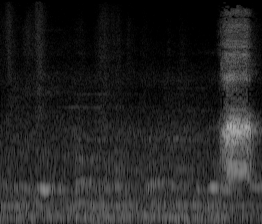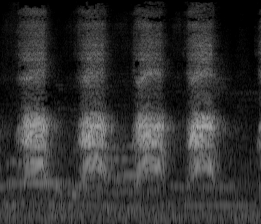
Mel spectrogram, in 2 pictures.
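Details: Crow at a house window: after a few seconds of quiet, six strong raspy caws follow in a steady rhythm, roughly one every three quarters of a second.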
